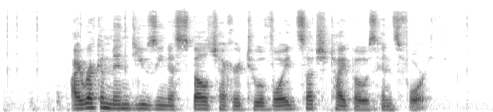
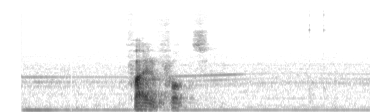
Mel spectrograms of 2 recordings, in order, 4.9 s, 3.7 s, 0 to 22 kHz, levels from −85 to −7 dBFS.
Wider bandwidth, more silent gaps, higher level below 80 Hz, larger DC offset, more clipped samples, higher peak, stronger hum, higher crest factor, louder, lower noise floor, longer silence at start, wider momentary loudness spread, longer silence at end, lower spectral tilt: about the same, 15.5 kHz vs 16 kHz; neither; first, -72 dBFS vs -78 dBFS; neither; neither; second, -12 dBFS vs -8 dBFS; neither; second, 22 dB vs 28 dB; second, -34 LUFS vs -29 LUFS; first, -72 dBFS vs -62 dBFS; second, 0.7 s vs 1.35 s; second, 9 LU vs 28 LU; second, 0.65 s vs 1.65 s; about the same, -5 dB/octave vs -6 dB/octave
